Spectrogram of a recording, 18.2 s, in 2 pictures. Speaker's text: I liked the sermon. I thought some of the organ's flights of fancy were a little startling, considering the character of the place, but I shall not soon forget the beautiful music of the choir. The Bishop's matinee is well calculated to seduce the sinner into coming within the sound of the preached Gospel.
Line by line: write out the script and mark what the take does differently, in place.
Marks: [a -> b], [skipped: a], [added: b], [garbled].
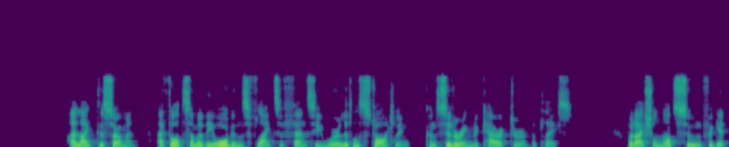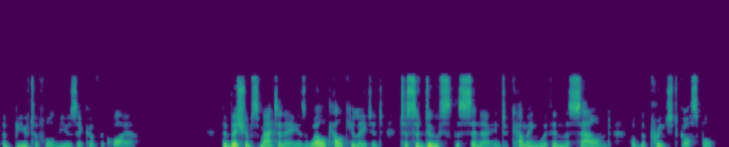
I liked the sermon. I thought some of the organ's flights of fancy were a little startling, considering the character of the place, but I shall not soon forget the beautiful music of the choir. The Bishop's matinee is well calculated to seduce the sinner into coming within the sound of the preached Gospel.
